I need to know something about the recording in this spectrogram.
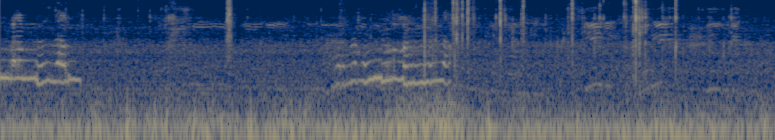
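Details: Stray cat eating kibble outside in the cold gives a short falling meow, then after a pause a longer bending meow, with eating clicks and steady low rumble of traffic-like background noise.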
